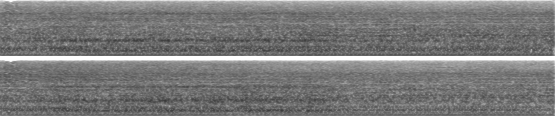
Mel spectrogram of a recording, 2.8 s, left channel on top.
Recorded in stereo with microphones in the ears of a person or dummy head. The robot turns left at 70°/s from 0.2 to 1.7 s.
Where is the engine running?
55° right, 2.5 m; by 2.8 s 160° right, 2.5 m.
